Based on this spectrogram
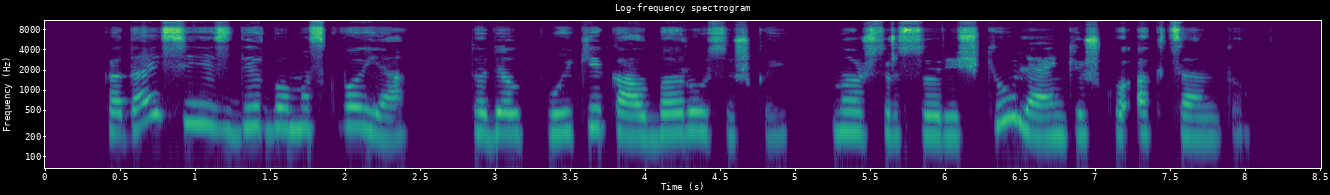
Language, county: Lithuanian, Vilnius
